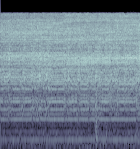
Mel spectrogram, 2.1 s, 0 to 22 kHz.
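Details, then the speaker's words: Repaired Model T buzz coil after adjustment, on only 6 V through quick leads and a homemade jig: a steady, unbroken high-pitched buzz with a great spark, so the coil now fires properly. "we're gonna hook this back up and you can see great spark that we're getting now off of this off this coil again this is only six volts"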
